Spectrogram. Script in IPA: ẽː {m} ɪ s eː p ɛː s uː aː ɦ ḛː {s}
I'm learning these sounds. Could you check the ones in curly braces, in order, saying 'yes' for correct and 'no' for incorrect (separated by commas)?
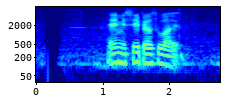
yes, no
